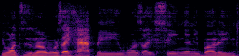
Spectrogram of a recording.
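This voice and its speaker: A man with a New York accent projects a raised voice at a moderate pace. The tone is bright and sharp. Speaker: cooking video host. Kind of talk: casual storytelling and cooking chat. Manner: halting, with fillers.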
